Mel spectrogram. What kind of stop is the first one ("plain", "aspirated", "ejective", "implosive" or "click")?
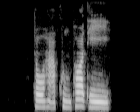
aspirated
